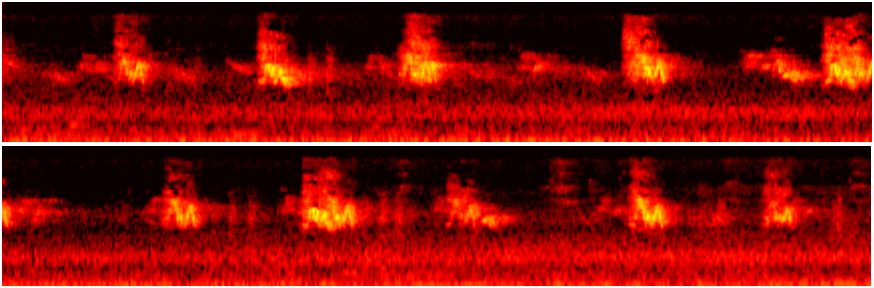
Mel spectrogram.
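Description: A small bird chirping repeatedly, short high chirps about twice a second, over a low steady rumble.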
